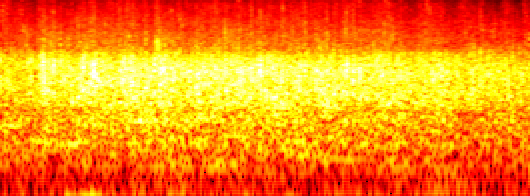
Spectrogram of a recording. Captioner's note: applause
